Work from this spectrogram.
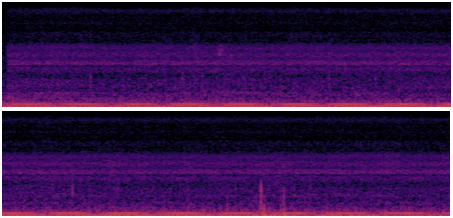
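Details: Low, pulsing mechanical rumble like an idling engine runs throughout with a few faint clicks, and no animal voice.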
